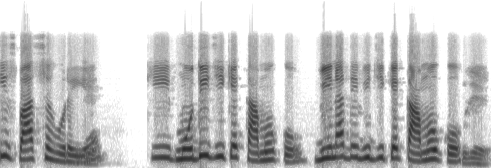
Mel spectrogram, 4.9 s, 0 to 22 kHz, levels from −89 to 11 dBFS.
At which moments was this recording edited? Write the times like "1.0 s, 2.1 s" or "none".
none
